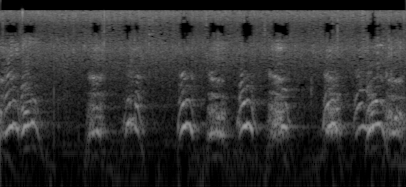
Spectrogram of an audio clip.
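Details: A Plott hound, recorded with an American foxhound in Russia, gives a run of short, ringing, tonal barks, several close together, then brief pauses.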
